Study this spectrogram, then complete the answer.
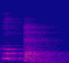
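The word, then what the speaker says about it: cooked: पा आ रहा है मतलब है कि जब इस शब्द में ईडी जोड़ेंगे तो डी का उच्चारण टा हो जाएगा for example C double O के कुक सी डबल ओ के ईडी कु कुक्ट ईडी जोड़ने पर कुक्ड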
